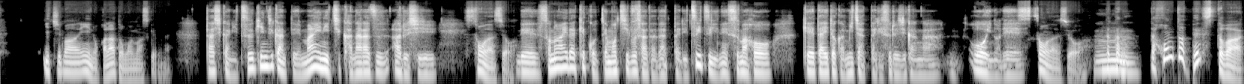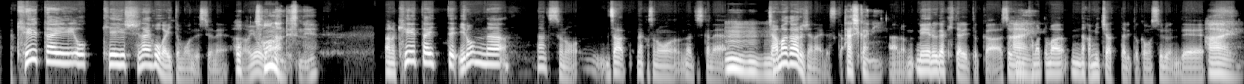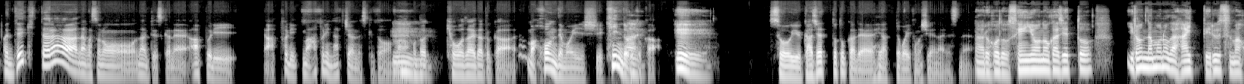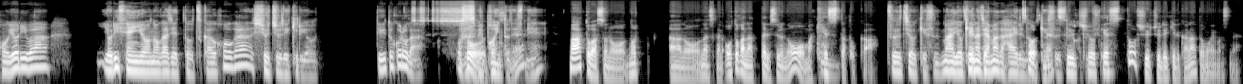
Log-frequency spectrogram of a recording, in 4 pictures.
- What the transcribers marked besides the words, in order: none
- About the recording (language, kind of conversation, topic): Japanese, podcast, 自分を成長させる日々の習慣って何ですか？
